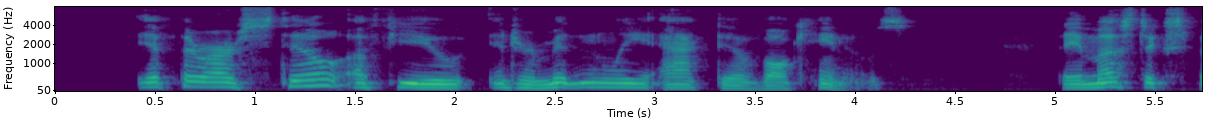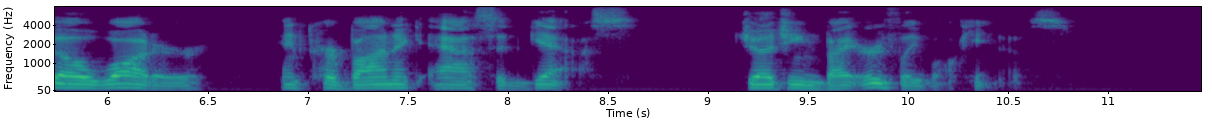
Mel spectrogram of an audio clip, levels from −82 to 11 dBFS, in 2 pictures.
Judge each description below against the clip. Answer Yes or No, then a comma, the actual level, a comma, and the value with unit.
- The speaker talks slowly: Yes, slow, 110 wpm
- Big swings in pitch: No, average, 3.8 semitones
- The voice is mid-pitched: No, low, 130 Hz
